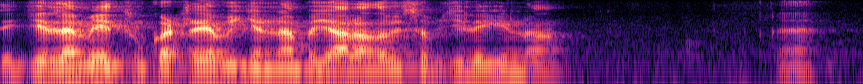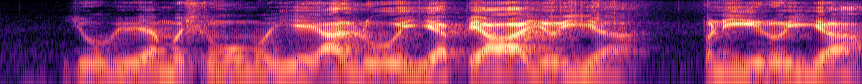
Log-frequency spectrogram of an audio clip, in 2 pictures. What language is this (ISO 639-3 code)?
doi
